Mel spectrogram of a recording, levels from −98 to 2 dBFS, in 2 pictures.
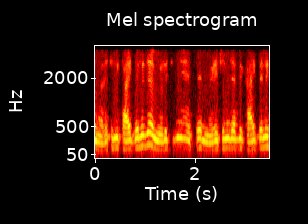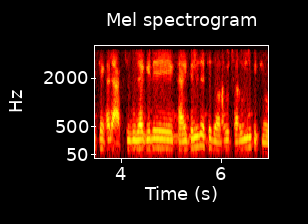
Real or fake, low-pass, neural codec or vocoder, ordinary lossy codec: real; 3.6 kHz; none; none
